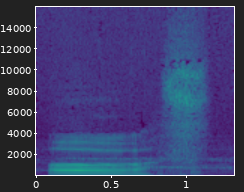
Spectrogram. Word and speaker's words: Earth: それから And peace on earth、 Earth は Earth ではなく And peace on earth、うですね、う。どうかこの男性最後に Earth は TH をしっかり発音していただくようにお願いします。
